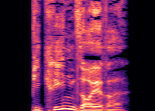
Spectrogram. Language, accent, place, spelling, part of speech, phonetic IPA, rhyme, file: German, Germany, Berlin, Pikrinsäure, noun, [pɪˈkʁiːnˌzɔɪ̯ʁə], -iːnzɔɪ̯ʁə, De-Pikrinsäure.ogg
- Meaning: picric acid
